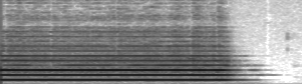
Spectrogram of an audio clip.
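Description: A flute holds a single steady E flat for under two seconds, clear and close, before cutting off into a short fade.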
